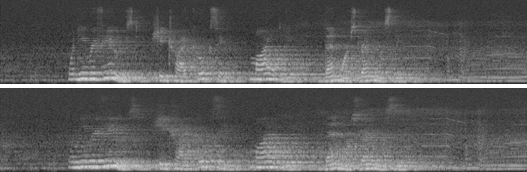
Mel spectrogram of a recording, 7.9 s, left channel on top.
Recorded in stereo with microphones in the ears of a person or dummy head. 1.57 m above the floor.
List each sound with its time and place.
1.0 s a woman speaking: 70° left (ahead or behind), 1.4 m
